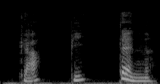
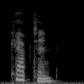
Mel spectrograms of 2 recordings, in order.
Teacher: But when English speakers appropriated this word, they pronounced it in their own way, stressing the first syllable so much that the second syllable disappeared altogether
